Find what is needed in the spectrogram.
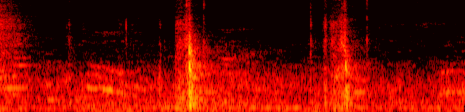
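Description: Knife slicing through peeled patola (luffa gourd) and striking a plastic cutting board: two sharp chops, one about a second in and a second near the end.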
